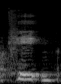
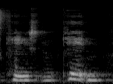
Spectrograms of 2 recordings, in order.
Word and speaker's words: Keating: And her name was Keating, if anybody's from Dundrum. And she, or Caton, as we pronounce it in Tipperary, it's spelled Keating, it's written down as Keating, but we pronounce it as Caton.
